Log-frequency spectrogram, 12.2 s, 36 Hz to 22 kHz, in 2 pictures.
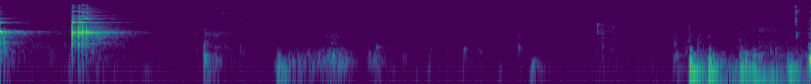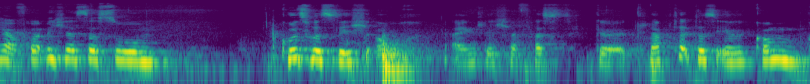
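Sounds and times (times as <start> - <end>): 
glasses clinking in a toast: 0.0 - 1.2
speech: 6.1 - 7.5, 8.2 - 12.1.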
